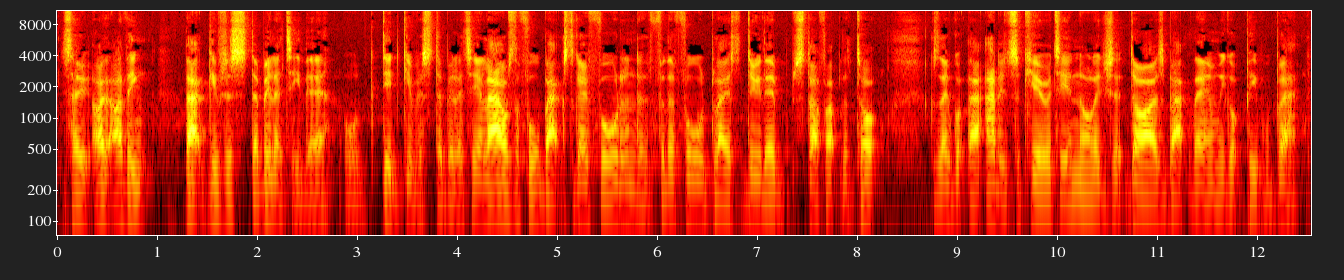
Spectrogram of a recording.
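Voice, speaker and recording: A man with a hoarse voice, hosting a solo football podcast in a rambling, casual way with lots of restarts. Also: sits low, steady tone, a little fast, hardly any pauses. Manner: rambling, frequent restarts and fillers.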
